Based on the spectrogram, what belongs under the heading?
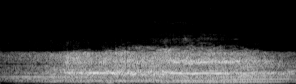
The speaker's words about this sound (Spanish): El pequeño auto corre a toda velocidad. Se aproxima a la valla fronteriza.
